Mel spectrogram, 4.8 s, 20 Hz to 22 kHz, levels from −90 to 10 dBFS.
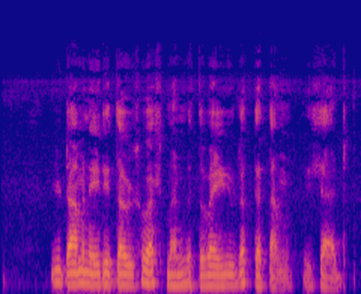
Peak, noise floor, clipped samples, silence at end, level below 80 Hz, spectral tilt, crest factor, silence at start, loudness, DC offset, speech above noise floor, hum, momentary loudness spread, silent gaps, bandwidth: -8 dBFS; -65 dBFS; under 0.1%; 0.2 s; -60 dBFS; -6 dB/octave; 20 dB; 0.7 s; -28 LUFS; under 0.1%; 37 dB; none; 11 LU; none; 12.5 kHz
